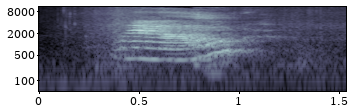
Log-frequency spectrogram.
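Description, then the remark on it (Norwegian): Author Tor Åge Bringsvær, sitting at the kitchen table in Jon Bing's home, imitates a cat with a single drawn-out meow, rising then falling in pitch, fairly loud, lasting about a second before trailing off. “Tor Åge sitter ved kjøkkenbordet hjemme hos Jon og mjauer.”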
